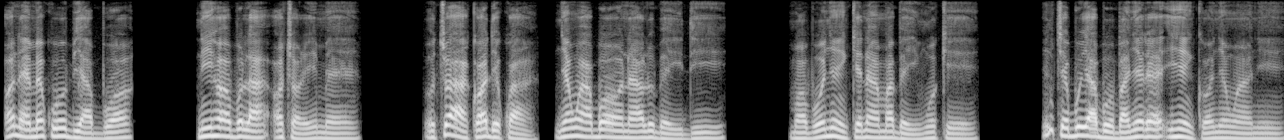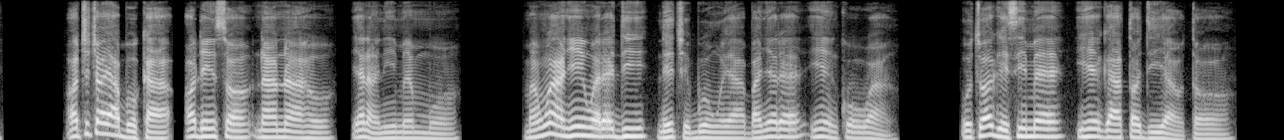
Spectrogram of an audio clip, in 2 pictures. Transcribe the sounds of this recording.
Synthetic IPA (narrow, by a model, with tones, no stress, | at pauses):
ɔ˦ne˨me˦kʷo˦bi˨a˨bʊ˨ɔ˦ | ni˦ɦɔ˦bʊ˦la˦ʔɔ˦t͡ʃɔ˨ɾi˦me˦ | o˨tu˦a˨kɔ˦dɪ˨kʷa˨ɲe˦ŋʷa˦˨ɡ͡bɔ˦na˨a˦lʊ˦be˨ɣi˨di˦ | m˨ɔ˨bʊ˨˦o˦ɲe˦ŋ̩˨ke˦na˨a˨ma˦be˨i˨ŋʷo˦keː˨˦ | n̩˦t͡ʃe˨ɡ͡bu˦ja˦bʊ˨ba˨ɲe˦ɾe˦ʔi˦ɦe˦ŋ̩˨ko˦ɲe˦ŋʷa˨ɲɪ˦ | ɔ˨t͡ʃɪ˦t͡ʃɔ˦ja˦bʊ˨ka˨ɔ˦dɪ˦n̩˦sɔ˦na˦nʊ˦a˨ɦʊ˦ja˦na˨ni˦me˦m̩˦mʊ˦ɔ˦ | ma˨ŋʷa˦˨ɲɪ˦ŋʷe˨ɾe˦dɪ˦ne˦t͡ʃe˨ɡ͡bu˦o˦ŋʷe˦ja˦ba˨ɲe˦ɾe˦i˦ɦe˦ŋ̩˨kʊ˦˨wa˦˨ | o˨tu˨˦ɔ˦ɡe˨si˦me˦i˦ɦe˦ɡa˦a˦tɔ˦di˦ja˦ʊ̰˨tɔː˦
